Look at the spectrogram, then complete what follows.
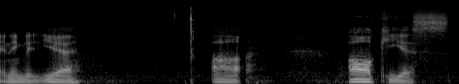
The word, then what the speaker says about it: Arceus: yeah uh Arceus Arceus because it's like I think a good way that I remember it is when we got the arc phone in um Legends Arceus uh Pokemon Legends Arceus you can't call it the ass phone it has to be the arc form right so it has to then be Arceus and not Arceus so that's a good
